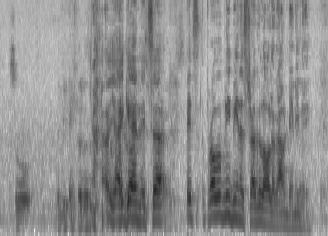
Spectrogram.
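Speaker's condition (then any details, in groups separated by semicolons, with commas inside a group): No condition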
